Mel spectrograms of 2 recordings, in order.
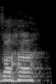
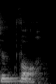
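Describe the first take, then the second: First: It is said as two syllables, va-ha. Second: It is said as one syllable, vo. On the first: "While it's spelled as vaha" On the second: "it is pronounced as vo"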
